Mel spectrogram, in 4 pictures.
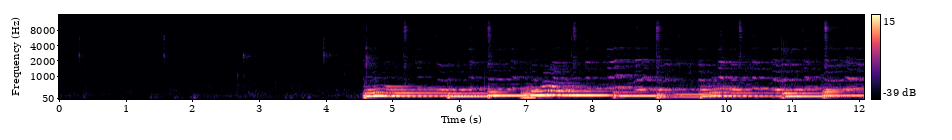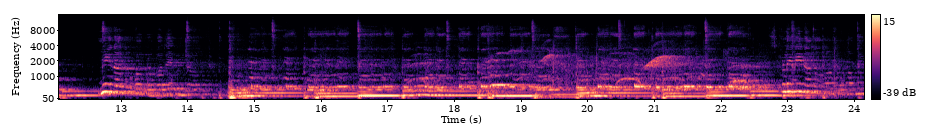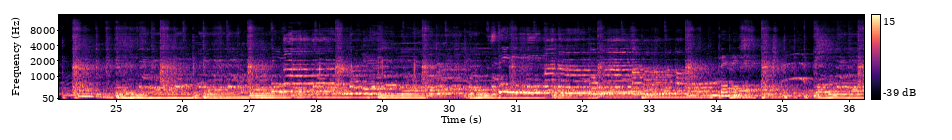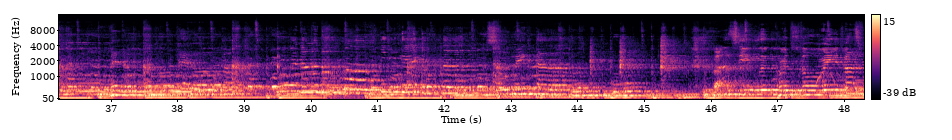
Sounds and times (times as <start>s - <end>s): Music: 3.7s - 48.3s
Singing: 5.2s - 45.1s, 45.9s - 48.3s.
